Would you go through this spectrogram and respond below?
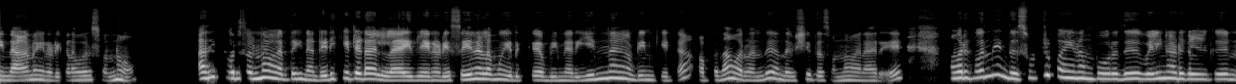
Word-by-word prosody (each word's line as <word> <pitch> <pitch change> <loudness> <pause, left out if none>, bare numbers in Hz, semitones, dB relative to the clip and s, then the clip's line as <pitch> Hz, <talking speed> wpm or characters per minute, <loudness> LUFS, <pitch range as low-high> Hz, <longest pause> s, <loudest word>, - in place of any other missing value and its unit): நானும் 200 +4 +1
என்னுடைய 190 -3 -5
கணவரும் 195 +2 -4
சொன்னோம். 190 0 -2 0.7
அதுக்கு 340 +2 +1
அவரு 280 - +2
சொன்ன 280 +4 +5
வார்த்தை, 255 -1 0
நா 210 - -1
டெடிகேட்டடா 255 +3 +3
இல்ல, 190 -2 +2 0.2
இதுல 190 0 0
என்னுடைய 190 0 -1
சுயநலமும் 235 -1 +3
இருக்கு. 185 +1 -9
அப்படின்னாரு. 185 -1 -5 0.2
என்ன? 265 +4 +2 0.2
அப்டின்னு 210 -2 -4
கேட்டா 180 0 -7 0.2
அப்ப 185 - -22
தான் 260 - +1
அவர் 220 -6 -2
வந்து 205 +10 -3
அந்த 205 -5 -3
விஷயத்த 200 -3 -5
சொல்ல 180 +2 -10
வராரு, 180 -1 -8 0.6
அவருக்கு 300 0 +2
வந்து 410 +5 +1
இந்த 270 -4 +3
சுற்றுப்பயணம் 300 - +1
போறது 250 0 +2 0.2
வெளிநாடுகளுக்கு 245 -3 +2
235 Hz, 160 wpm, -22 LUFS, 190-270 Hz, 0.7 s, சொன்ன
